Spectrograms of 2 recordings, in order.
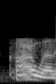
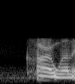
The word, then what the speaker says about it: Carwell: Carwell is my maiden name. Carwell, and it's spelled C-A-R-W-E-L-L. And I think it used to be Caldwell, C-A-L-D-W-E-L-L.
